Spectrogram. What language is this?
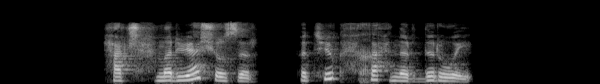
Abkhazian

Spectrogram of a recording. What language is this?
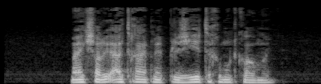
Dutch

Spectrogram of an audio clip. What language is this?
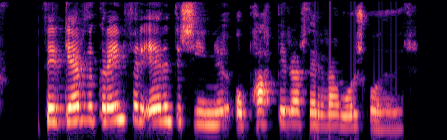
Icelandic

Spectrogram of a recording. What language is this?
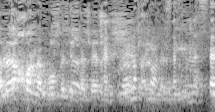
Hebrew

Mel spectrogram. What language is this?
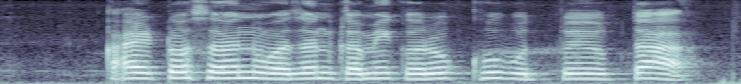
Marathi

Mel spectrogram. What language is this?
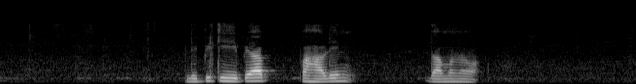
Sinhala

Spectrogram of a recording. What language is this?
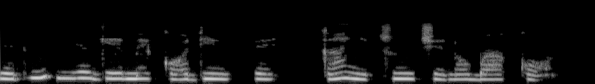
Igbo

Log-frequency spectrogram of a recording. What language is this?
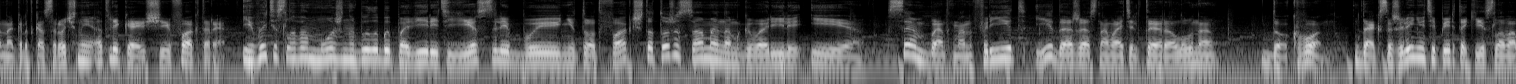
Russian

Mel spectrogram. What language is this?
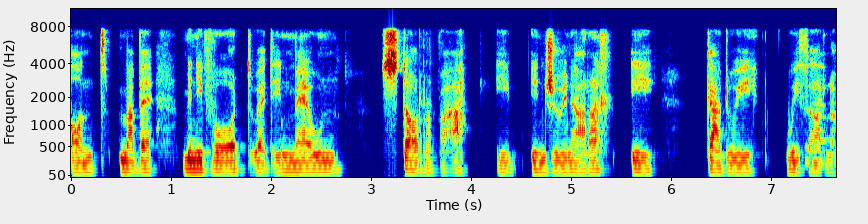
Welsh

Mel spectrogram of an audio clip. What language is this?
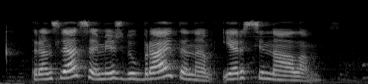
Russian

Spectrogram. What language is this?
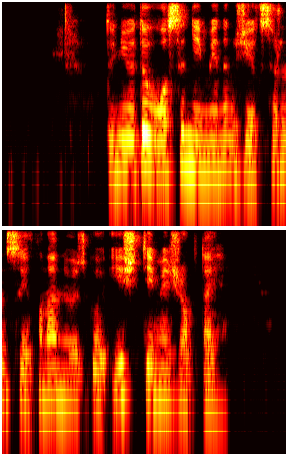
Kazakh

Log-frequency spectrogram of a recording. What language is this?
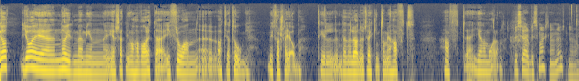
Swedish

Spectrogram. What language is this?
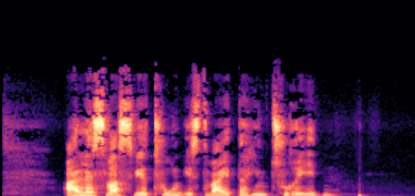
German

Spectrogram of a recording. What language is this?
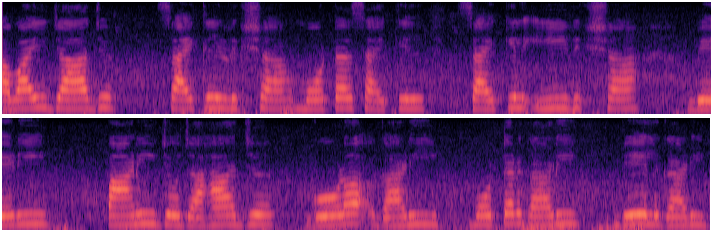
Sindhi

